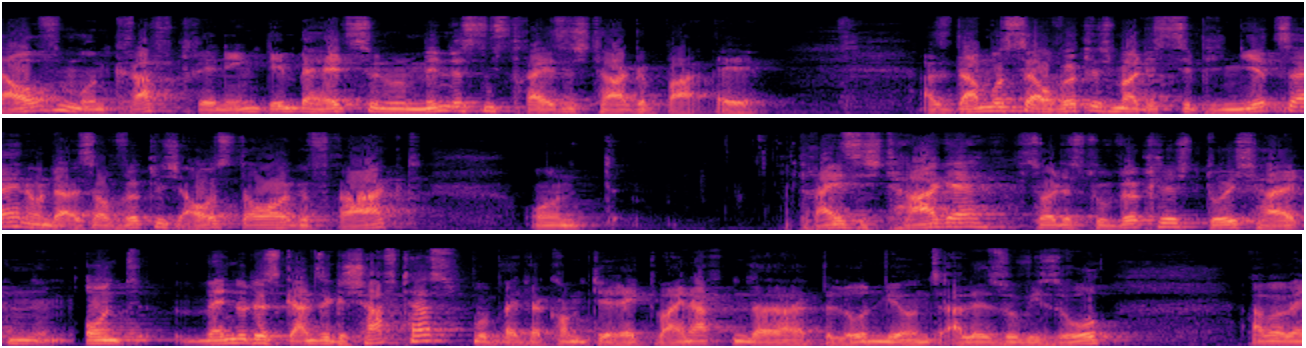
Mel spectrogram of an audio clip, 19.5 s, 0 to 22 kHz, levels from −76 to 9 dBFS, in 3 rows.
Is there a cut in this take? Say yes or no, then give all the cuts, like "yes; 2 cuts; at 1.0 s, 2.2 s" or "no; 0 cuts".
yes; 2 cuts; at 13.4 s, 15.4 s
